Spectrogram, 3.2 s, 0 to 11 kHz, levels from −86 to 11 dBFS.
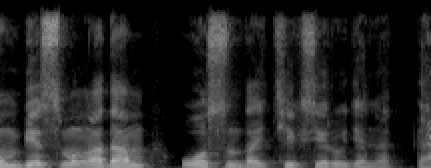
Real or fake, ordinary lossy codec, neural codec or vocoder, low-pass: real; Opus, 32 kbps; none; 9.9 kHz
